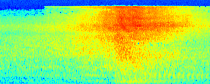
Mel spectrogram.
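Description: A vehicle passing close by: its noise builds for about a second and a half, peaks about two and a half seconds in with a low hum, then fades away.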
